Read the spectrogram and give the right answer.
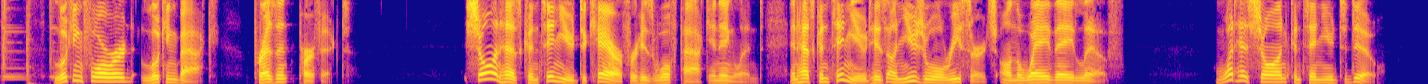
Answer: He has continued to take care of his wolf pack.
